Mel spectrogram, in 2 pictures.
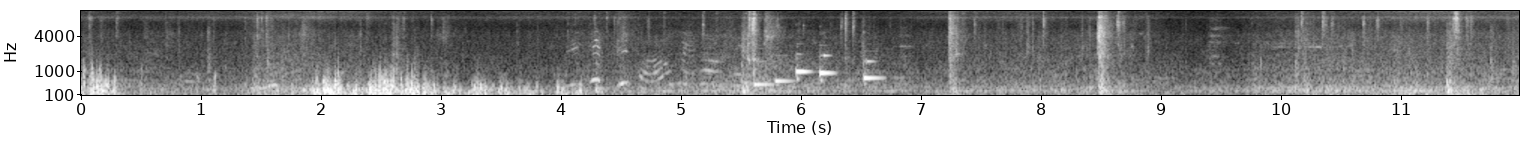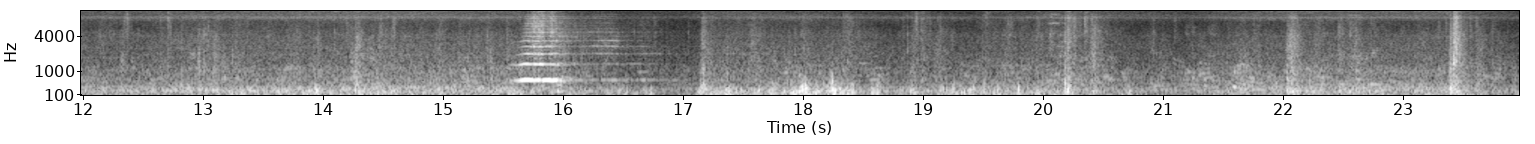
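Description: Wind blows in uneven gusts outdoors, rustling broad leaves.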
